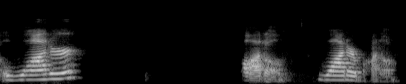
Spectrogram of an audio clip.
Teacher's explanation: I'm in North America so I will do the flap T that sounds like a d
